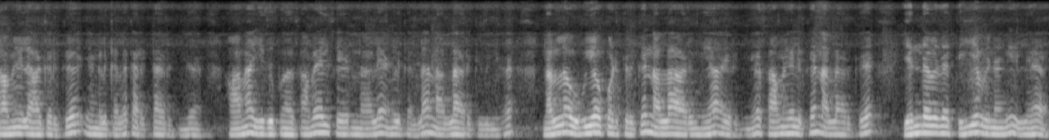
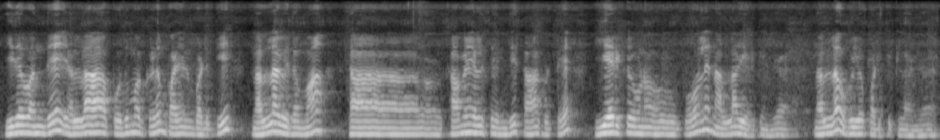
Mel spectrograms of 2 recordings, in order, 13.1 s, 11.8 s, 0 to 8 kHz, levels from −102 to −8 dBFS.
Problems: none marked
